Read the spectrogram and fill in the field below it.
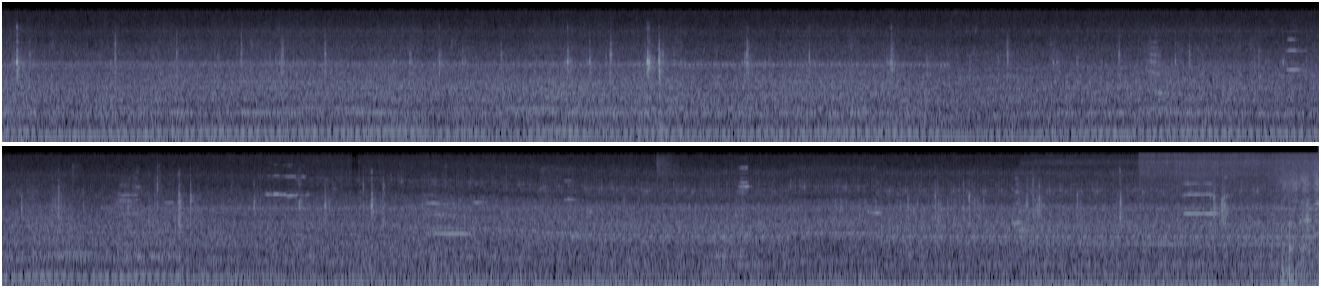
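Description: A tractor engine drones steadily.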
